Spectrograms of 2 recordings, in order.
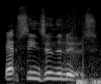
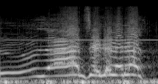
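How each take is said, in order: First: Said in the usual way. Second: High, drawn-out agonized scream; slow howl of agony, hammed-up; great pain. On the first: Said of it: "let me try it one more time". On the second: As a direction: scream the words slowly as pain hits. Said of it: "it gives me great pain".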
